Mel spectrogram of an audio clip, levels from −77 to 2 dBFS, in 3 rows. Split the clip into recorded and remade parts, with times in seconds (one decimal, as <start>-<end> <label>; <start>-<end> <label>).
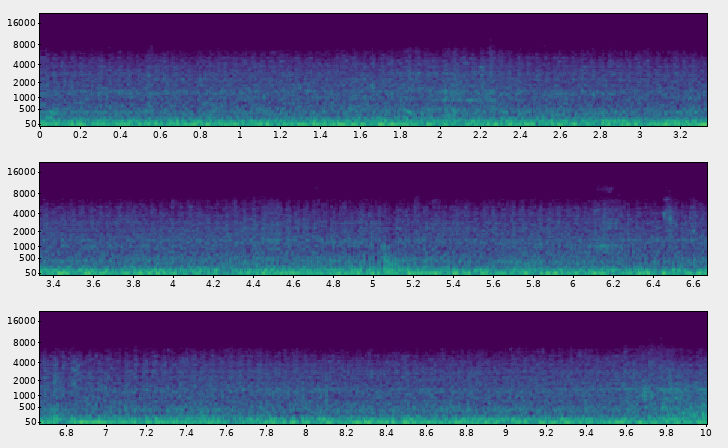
0.0-4.5 recorded; 4.5-5.4 remade; 5.4-6.2 recorded; 6.2-7.4 remade; 7.4-10.0 recorded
